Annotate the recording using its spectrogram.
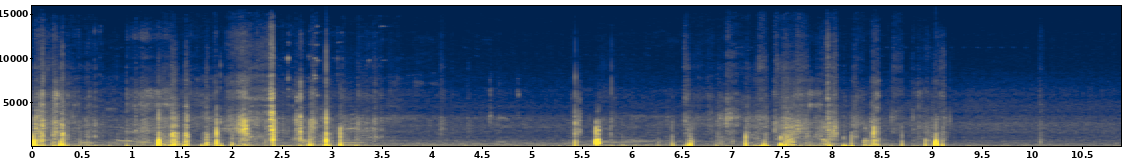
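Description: Close knocks, clicks and rubbing of an action camera being handled and set in place, with a few brief voice sounds among them. The handling stops about nine seconds in, leaving a faint steady hiss.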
